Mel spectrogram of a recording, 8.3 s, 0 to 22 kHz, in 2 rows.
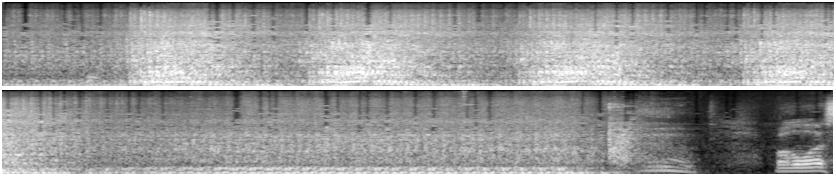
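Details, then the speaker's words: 2008 Suzuki V-Strom 650 with swapped used engine of unknown history, first run: four clean throttle blips rising and falling, then steady even idle, some debris spitting from exhaust; twin sounds smooth and healthy. "sounds pretty good. Sounds nice."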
